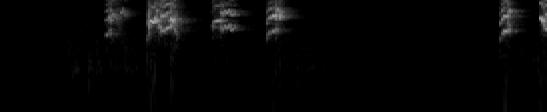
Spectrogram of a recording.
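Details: Two rosy-faced lovebirds, pets, pressed together at an entrance, give a rapid run of four buzzy, squeaky chirps, then a silent pause before two more quick chirps.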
